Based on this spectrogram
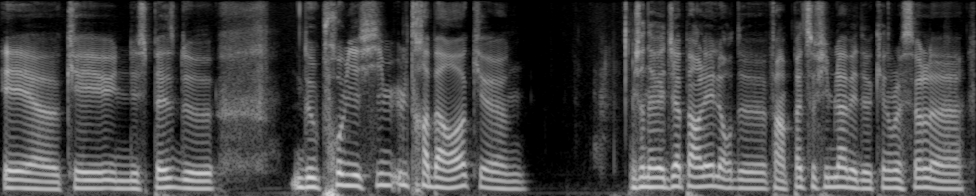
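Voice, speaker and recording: A man's voice: medium pitch, steady tone, a little slow, darkish tone, clean tone, no echo, clean studio sound. A man co-hosting a podcast, casually recommending films in a rambling, hesitant way with many fillers. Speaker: podcast co-host.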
